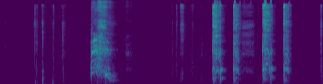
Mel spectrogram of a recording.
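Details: Person coughing onto a culture plate to compare cough vs sneeze bacteria: a few soft throat clicks, a strong single cough, then four short, sharp coughs in a quiet room; cough.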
